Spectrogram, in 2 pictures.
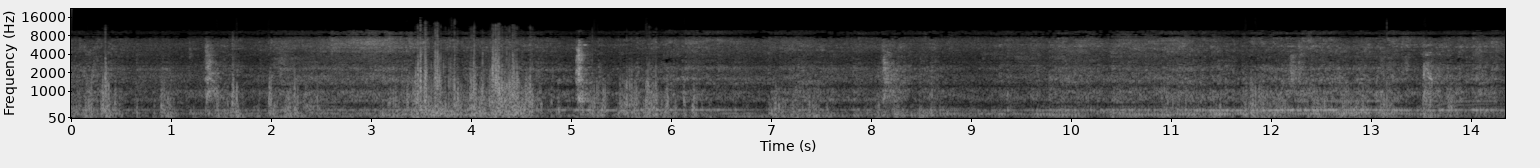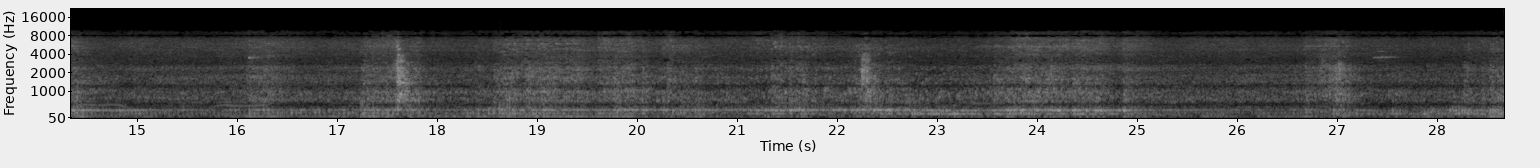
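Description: Komatsu PC200 hydraulic excavator's diesel engine running steadily as the bucket digs, with clatters and knocks of soil and rock against the bucket. The knocks come thick in the first few seconds, then singly every few seconds.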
